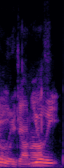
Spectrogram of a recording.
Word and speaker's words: Uli John Roth: So, my friend was telling me that Uli, am I saying that right? – Yeah, Uli John Roth.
